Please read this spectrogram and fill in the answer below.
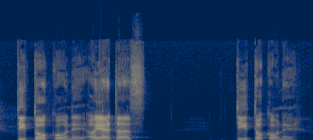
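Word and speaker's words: tietokone: I'm going to say titocone. Oh, yeah, it does. Titocone. And it means knowledge machine. It's probably Tito Cone because Finnish, I believe, has the stress on the first syllable.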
